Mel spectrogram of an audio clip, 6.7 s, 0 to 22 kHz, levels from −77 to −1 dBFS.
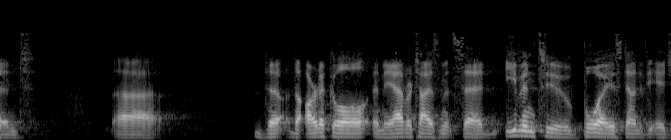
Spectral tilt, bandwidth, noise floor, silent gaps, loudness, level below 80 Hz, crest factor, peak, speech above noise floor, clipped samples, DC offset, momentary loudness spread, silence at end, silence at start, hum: -5.5 dB/octave; 8.4 kHz; -72 dBFS; none; -29 LUFS; -66 dBFS; 20 dB; -10 dBFS; 43 dB; under 0.1%; under 0.1%; 10 LU; 0 s; 0 s; none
